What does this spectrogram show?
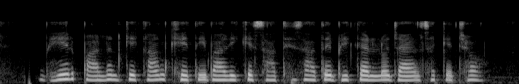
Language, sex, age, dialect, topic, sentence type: Maithili, female, 25-30, Angika, agriculture, statement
